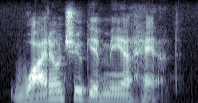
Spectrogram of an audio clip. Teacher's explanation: Think about the phrase don't you. >> That T and Y. If they blend together, you get a ch. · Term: assimilation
